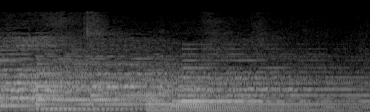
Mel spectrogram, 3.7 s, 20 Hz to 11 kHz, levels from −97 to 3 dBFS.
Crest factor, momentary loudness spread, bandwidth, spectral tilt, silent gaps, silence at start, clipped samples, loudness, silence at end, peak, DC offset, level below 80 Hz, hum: 16 dB; 12 LU; 7.6 kHz; -6.5 dB/octave; none; 0 s; under 0.1%; -39 LUFS; 0 s; -24 dBFS; under 0.1%; -64 dBFS; none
